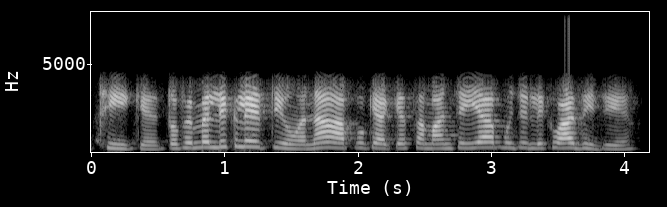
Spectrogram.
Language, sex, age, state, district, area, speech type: Hindi, male, 60+, Rajasthan, Jaipur, urban, conversation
